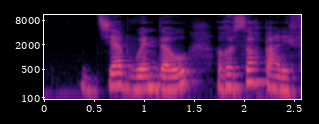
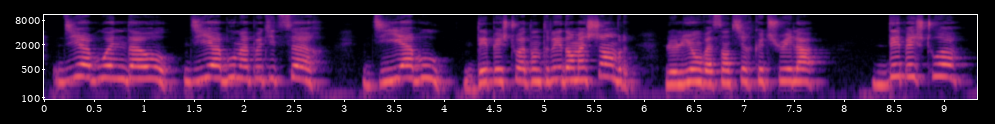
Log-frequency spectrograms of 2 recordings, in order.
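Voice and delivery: brother calling urgently; 6 semitones higher, 5 dB louder than usual. Acted. Big brother calling his little sister inside, loud and urgent. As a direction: beg her to come in now.

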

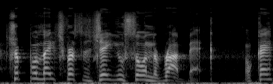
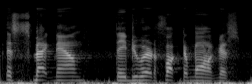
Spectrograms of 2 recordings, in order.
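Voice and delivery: usual speaking voice

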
